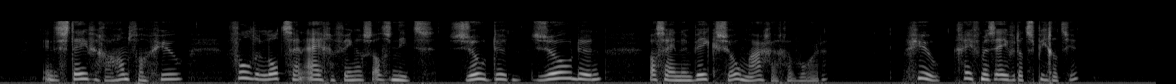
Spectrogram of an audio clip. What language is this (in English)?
Dutch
